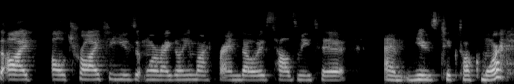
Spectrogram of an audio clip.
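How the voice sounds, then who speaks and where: Her intonation is monotone and flat, and the woman's pitch is fairly high. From Ireland. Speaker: spiritual healer. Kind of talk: podcast interview. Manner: hesitant, many fillers.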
